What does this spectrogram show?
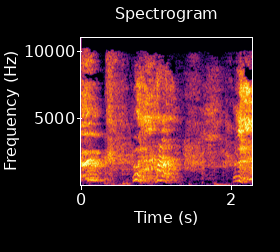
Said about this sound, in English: Sorry, just coughed a bit inside of the trip tank we have here.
